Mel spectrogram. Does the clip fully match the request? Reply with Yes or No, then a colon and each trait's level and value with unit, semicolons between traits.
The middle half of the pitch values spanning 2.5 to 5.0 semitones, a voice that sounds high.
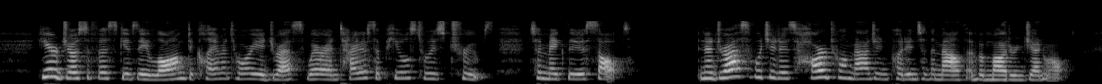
Yes: average, 3.6 semitones; very high, 255 Hz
